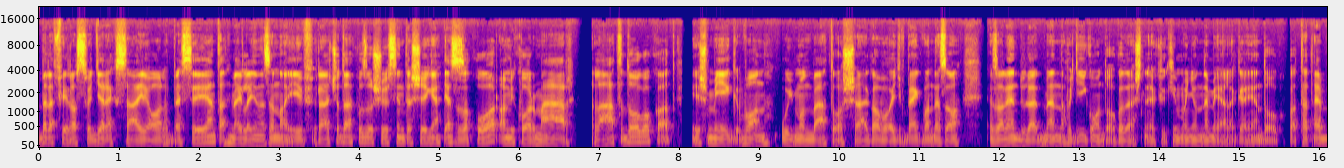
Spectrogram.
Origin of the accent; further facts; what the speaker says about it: Gyula, Békés, Hungary; mi ugye ő is Gyulai, én is Gyulai vagyok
